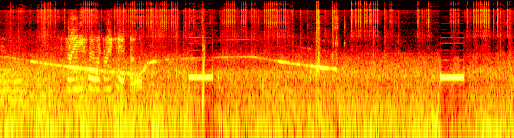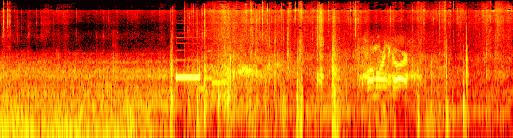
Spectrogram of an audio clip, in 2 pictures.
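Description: Police siren wailing, falling then rising and falling in pitch over the first several seconds, heard inside a moving police cruiser over steady road and engine noise. Three short beeps come about five seconds apart.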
